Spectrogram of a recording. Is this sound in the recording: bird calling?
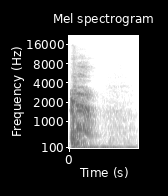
no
